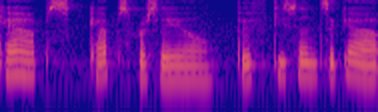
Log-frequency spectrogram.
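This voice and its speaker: A put-on character voice, monotone and flat in intonation, at a fairly slow pace. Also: woman. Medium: read story.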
